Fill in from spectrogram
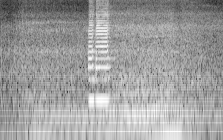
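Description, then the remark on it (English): A loaded heavy truck's engine rumbles steadily as it pulls away, departing for the ferry, with one short, bright horn toot sounding partway through over the low drone. “And once the last pallet is loaded on this particular trailer, paperwork is completed and the truck departs for the ferry and its ultimate destination, a garden centre chain in the London area.”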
